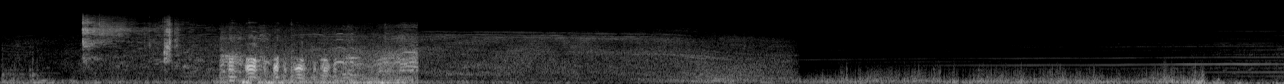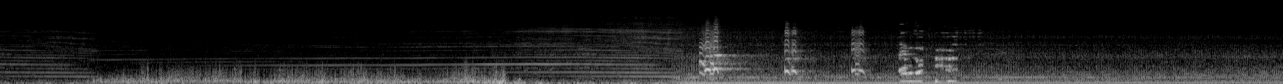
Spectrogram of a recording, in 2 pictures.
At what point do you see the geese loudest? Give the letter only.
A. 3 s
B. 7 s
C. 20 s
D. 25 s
C.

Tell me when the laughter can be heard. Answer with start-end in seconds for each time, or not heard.
0.8-3.3, 21.8-22.9.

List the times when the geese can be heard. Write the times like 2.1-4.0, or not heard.
2.1-4.2, 19.8-21.5.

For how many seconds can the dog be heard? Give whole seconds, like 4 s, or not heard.
not heard.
